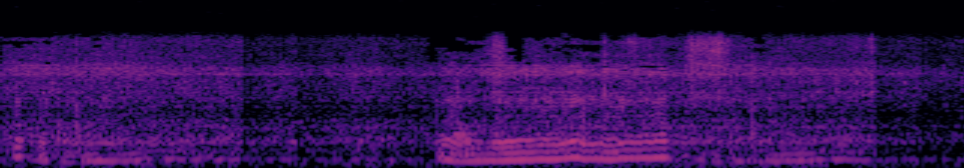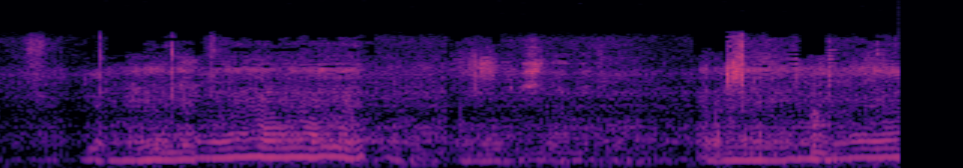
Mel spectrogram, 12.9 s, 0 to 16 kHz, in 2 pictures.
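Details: Sleeping boxer puppy snoring: soft, low, fluttering snores at roughly 15 breaths a minute over a steady background hum.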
